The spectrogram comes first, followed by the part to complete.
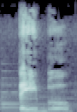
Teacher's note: Take the word table, the first part of the word is emphasized when we say it. Table, the second part of the word sounds shorter.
